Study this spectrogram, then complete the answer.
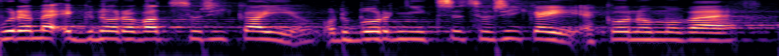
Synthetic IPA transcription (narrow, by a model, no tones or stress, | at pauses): budɛmɛʔɪɡno̞ɾo̞vat̪̚t͡so̞riːkajiːʔo̰dbo̞ɾɲiːt͡sɪt͡so̞riːkajiːʔɛko̞nomovɛː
